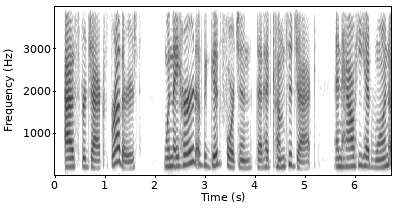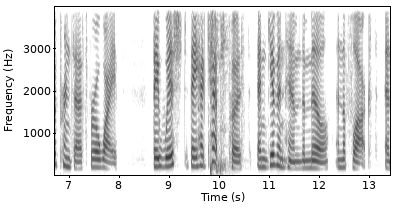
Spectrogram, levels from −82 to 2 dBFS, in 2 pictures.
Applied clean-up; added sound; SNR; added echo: none; Thump, thud; 17 dB; none.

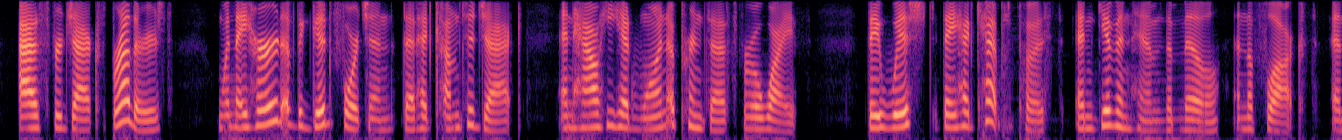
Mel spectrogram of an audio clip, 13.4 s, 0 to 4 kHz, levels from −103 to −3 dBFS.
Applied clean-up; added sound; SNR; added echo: neural separator model SepFormer WHAM!.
